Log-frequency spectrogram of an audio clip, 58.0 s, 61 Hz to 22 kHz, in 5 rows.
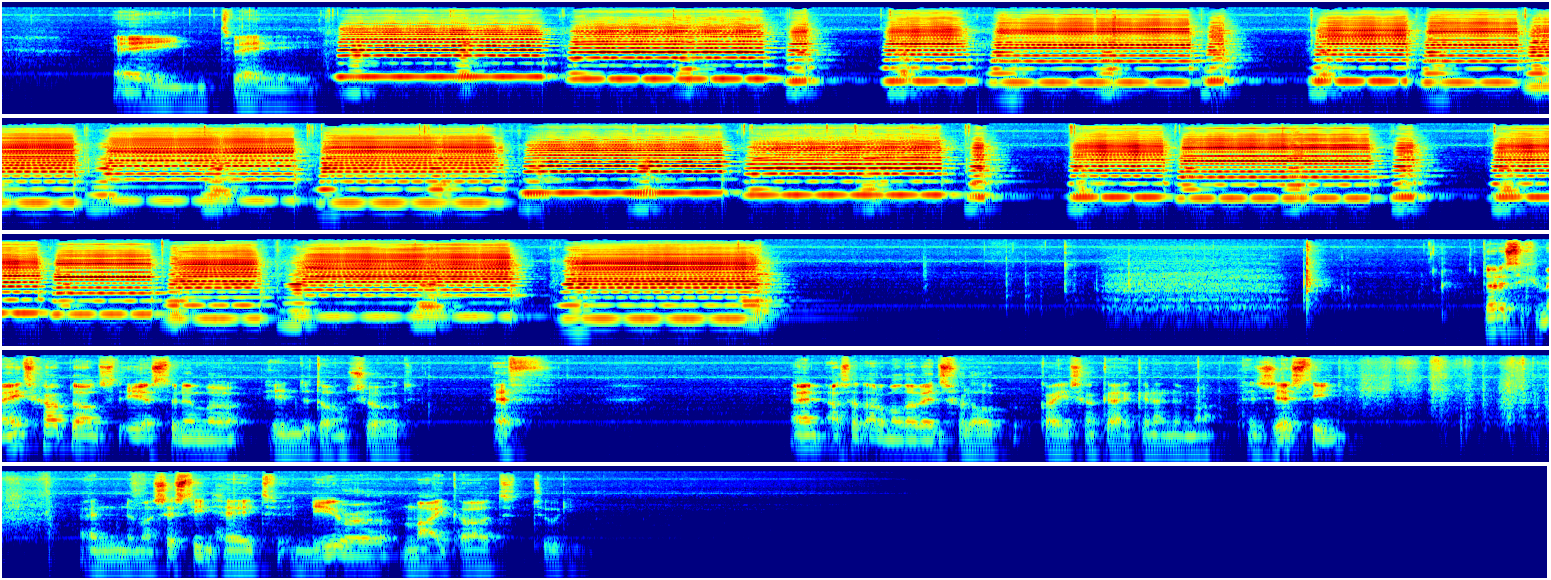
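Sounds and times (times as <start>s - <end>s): accordion bass notes: 2.4s - 29.2s
accordion melody: 2.4s - 29.2s.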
